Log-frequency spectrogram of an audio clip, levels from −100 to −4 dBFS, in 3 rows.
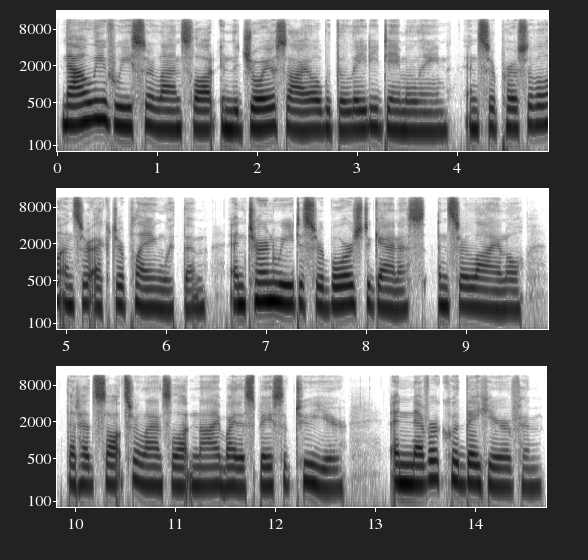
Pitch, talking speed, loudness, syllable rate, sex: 195 Hz, 215 wpm, -17 LUFS, 5.3 syllables/s, female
